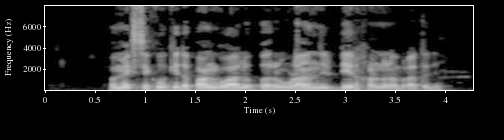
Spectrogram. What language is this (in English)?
Pashto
